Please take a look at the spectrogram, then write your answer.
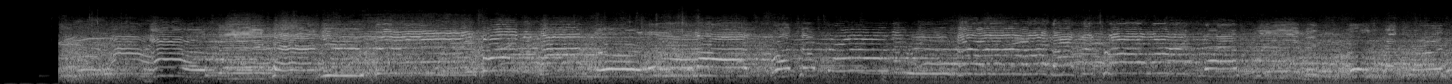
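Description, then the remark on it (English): A large stadium crowd at a 1990 San Diego Padres game roars and boos continuously during the national anthem, a dense wall of voices that starts abruptly and stays loud throughout, with a singer's voice straining somewhere within the din. “As you can tell, the crowd was booing her, even.”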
